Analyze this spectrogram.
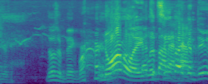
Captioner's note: laugh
